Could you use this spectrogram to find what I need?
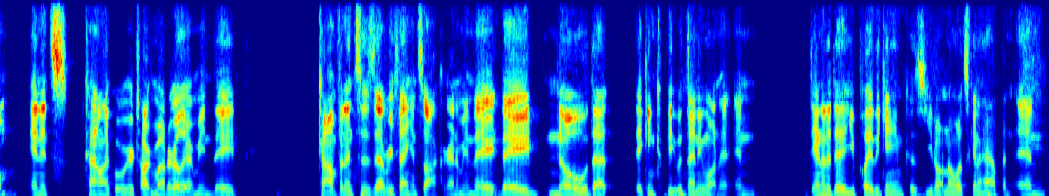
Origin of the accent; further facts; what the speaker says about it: St. Louis, Missouri, United States; now in Omaha, United States; I know St. Louis, where I grew up in my hometown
